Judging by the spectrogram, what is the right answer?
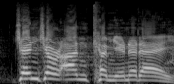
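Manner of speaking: loud Belfast accent, every syllable of "community" sounded. Showing the phrase used to get the Belfast accent right. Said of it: "the phrase I use to get the Belfast accent right".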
